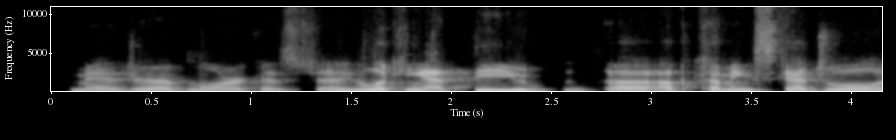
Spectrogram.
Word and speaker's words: Mallorca: And am I pronouncing that properly now? Mallorca.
